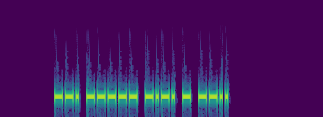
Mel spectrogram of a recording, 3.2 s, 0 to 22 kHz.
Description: Morse code, heard as a keyed tone, about 46 wpm, 700 Hz. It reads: G0CTZ
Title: DXCC-100 Call Signs - 5 Characters - 45wpm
